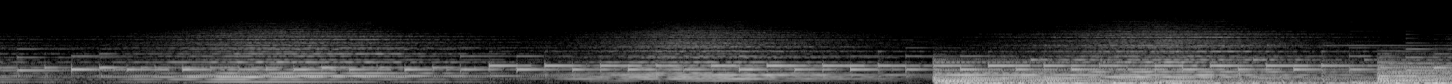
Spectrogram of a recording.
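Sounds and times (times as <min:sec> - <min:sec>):
political documentary background music: 0:00.0 - 0:14.5.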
